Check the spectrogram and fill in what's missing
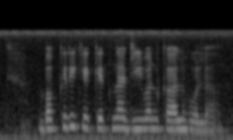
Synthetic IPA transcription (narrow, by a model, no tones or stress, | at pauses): bəkɾikekɪt̪nad͡ʒiːʋənkaːlɦoːla̰ː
